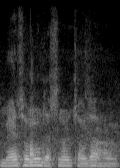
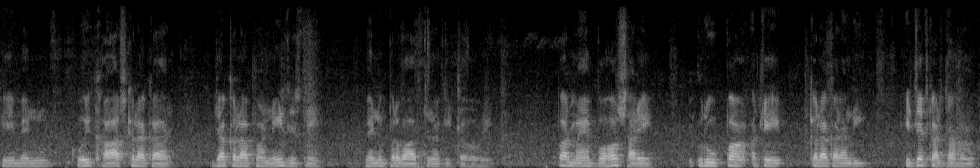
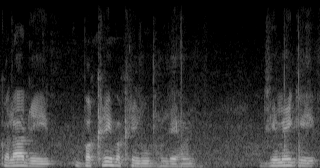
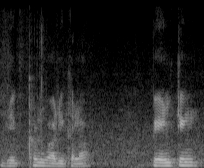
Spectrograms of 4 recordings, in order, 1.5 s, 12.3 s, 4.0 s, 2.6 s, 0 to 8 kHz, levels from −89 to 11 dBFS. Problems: none marked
